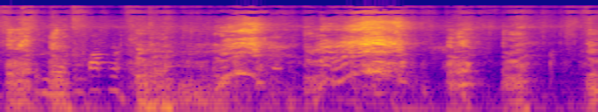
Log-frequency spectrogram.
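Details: Captive wild boar, raised for eleven months on grass, vegetables and cold rice, squealing as a father and son catch it to weigh it for sale; a loud, harsh, noisy scream mid-clip, with men talking throughout.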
